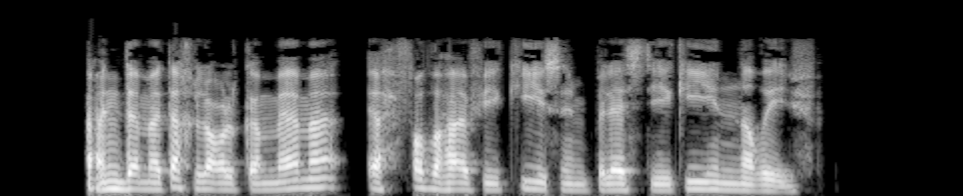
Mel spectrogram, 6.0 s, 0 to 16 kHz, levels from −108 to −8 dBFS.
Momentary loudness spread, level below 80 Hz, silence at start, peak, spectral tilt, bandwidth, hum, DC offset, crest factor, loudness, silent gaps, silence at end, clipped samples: 9 LU; -60 dBFS; 0.55 s; 0 dBFS; -6 dB/octave; 7.6 kHz; none; under 0.1%; 20 dB; -18 LUFS; 2.17-2.28 s; 0.95 s; under 0.1%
